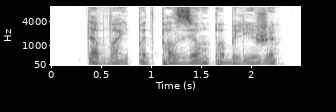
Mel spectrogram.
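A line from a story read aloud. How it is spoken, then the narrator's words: Whisper. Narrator (Russian): прошептал герцог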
